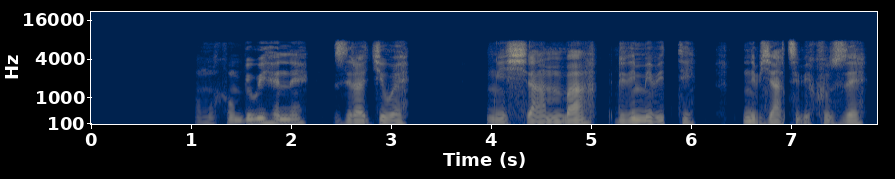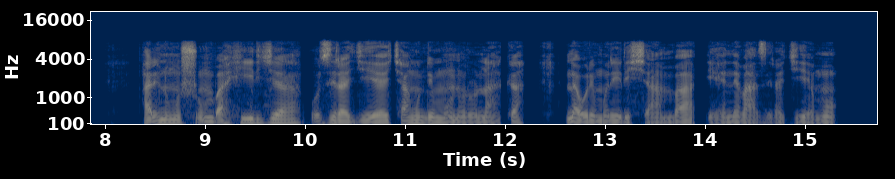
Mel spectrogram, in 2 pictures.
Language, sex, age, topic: Kinyarwanda, male, 18-24, agriculture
